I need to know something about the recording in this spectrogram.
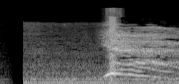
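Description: A woman screams loudly and shrilly close by.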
